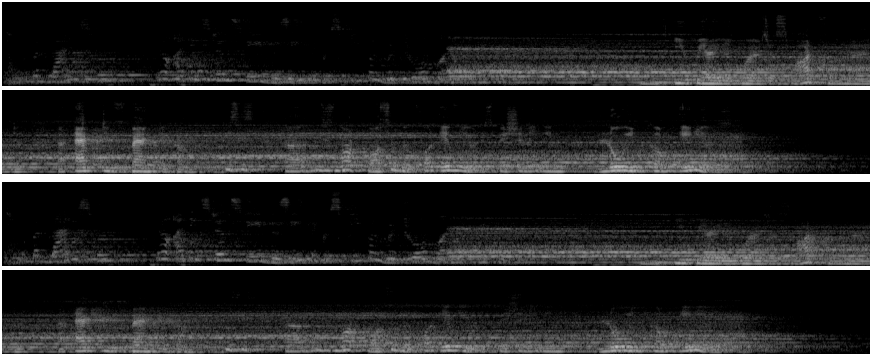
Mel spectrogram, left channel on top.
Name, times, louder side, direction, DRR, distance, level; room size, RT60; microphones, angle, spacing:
voice 1, 0.0-5.2, right 1 dB, 90° right, -5 dB, 7.7 m, -45 dB
sound 1, 4.4-16.1, left 2 dB, 15° left, 2.1 m, -38 dB
voice 2, 6.4-15.9, left 2 dB, 80° left, 5 dB, 2.0 m, -33 dB
26.5 x 26.5 x 6.1 m, 2.8 s
head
